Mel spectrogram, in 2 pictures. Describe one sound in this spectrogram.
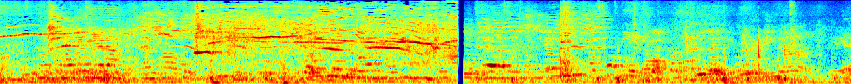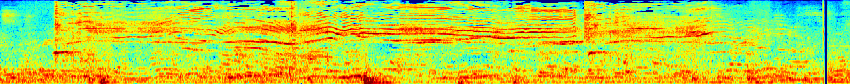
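A puppet creature lets out shrill, wailing screeches.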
